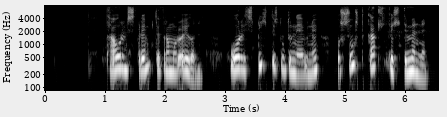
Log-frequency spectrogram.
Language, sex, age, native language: Icelandic, female, 30-39, Icelandic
